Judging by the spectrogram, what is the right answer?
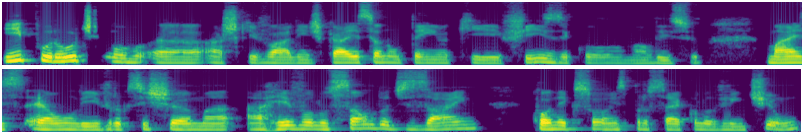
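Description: The man's dark, mellow tone comes through on a very clean recording with a silent background. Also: medium pitch for a man, ordinary pitch variation, moderate pace. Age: 40s. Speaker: design educator and business designer. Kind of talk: interview. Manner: halting.

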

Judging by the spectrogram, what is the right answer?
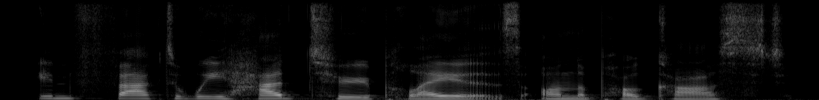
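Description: With an Australian accent, a woman speaks at a fairly low pitch, her intonation fairly even. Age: 20s. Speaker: podcast host. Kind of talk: interview. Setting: video call.

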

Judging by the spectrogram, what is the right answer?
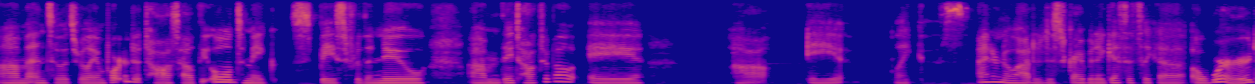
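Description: A woman speaks at a medium pitch and moderate pace, her somewhat breathy voice having a dark, mellow tone, ordinary pitch variation and long, frequent pauses, with a dry, close sound with no echo. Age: 20s. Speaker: podcast host. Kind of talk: casual chat.

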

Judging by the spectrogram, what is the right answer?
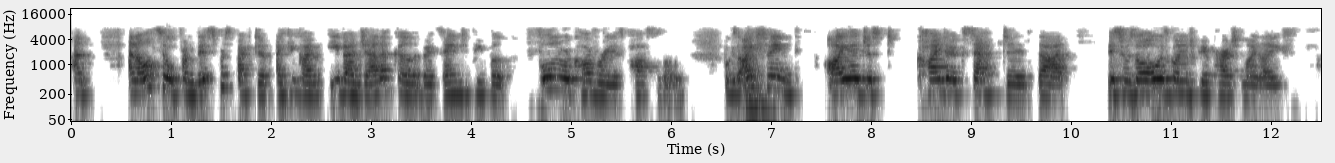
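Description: A woman with a Cork accent at a fairly quick pace. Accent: Cork Irish. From Ireland, West Cork. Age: 30s. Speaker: novelist. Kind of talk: interview.

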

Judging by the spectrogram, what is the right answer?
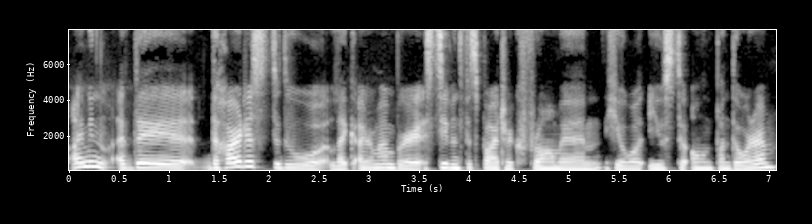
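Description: Moderate pace, hardly any pauses, and ordinary pitch variation. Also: woman, medium pitch for a woman. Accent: Russian. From Russia. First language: Russian. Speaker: piercing studio owner. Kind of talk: interview.

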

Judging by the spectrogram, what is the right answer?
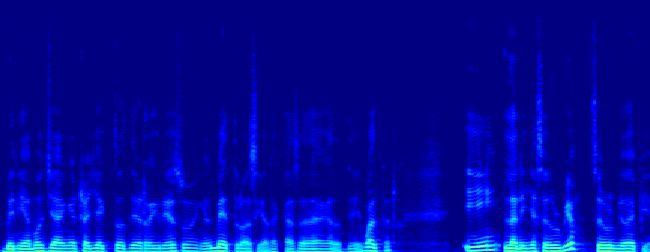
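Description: In a Costa Rican accent, a man with a dark, mellow, medium-pitched voice speaks at a moderate pace with fairly even intonation. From Costa Rica, Guanacaste. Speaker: visiting relative interviewed about his country. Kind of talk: casual interview.

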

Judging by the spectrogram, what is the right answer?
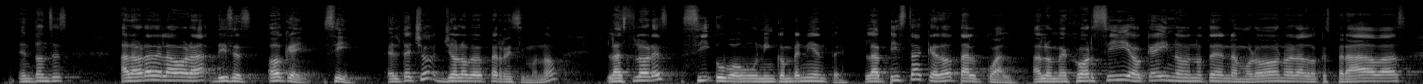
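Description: Lively intonation marks this man's ordinary speaking voice. His pitch is fairly high and his pace fairly slow. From Mexico, Guadalajara. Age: 30s. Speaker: event designer. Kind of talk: casual chat.

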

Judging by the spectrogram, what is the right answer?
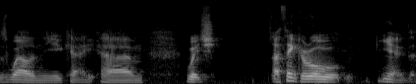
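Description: Bright and sharp in tone, a man speaks with a British accent at a moderate pace. The recording is very clean, with a silent background. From England, Gloucestershire. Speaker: stand-up comedian and nuclear physicist. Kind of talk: casual chat.

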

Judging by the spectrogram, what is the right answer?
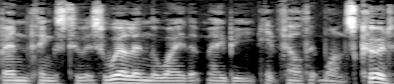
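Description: A man talks at a fairly quick pace and medium pitch in a plain, everyday voice, his intonation fairly even. The recording is very clean, with a silent background. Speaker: podcast host. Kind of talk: interview discussion on politics.

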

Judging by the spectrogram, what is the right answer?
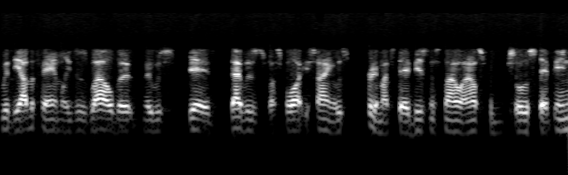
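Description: At a very fast pace, a man speaks with an Australian accent. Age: 20s. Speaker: former domestic abuser. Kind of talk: testimony. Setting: phone call.

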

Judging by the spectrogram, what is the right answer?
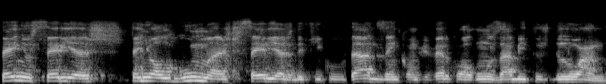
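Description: A man in a plain, everyday voice speaks at a fairly slow pace with medium pitch, ordinary pitch variation, very even loudness and hardly any pauses. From Angola, Huambo province. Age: 50s. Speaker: company executive, coach. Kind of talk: interview over video call. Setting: video call.

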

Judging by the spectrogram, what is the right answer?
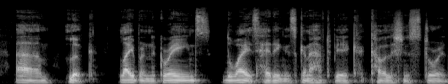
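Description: A man's very deep, low voice with a British accent, fairly quick, in a very clean recording with a silent background. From UK. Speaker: politics lecturer. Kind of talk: panel discussion. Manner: hesitant with fillers.

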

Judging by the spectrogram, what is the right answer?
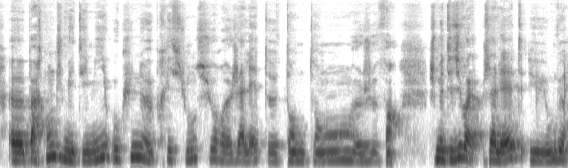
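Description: The female voice has a dark, mellow tone. She speaks fairly slowly. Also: medium pitch for a woman, ordinary pitch variation. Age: 30s. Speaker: mother, childcare assistant. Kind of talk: interview testimony.

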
